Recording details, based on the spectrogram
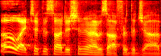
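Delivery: ordinary delivery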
